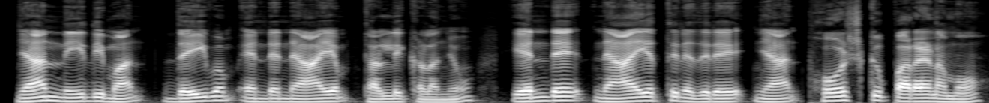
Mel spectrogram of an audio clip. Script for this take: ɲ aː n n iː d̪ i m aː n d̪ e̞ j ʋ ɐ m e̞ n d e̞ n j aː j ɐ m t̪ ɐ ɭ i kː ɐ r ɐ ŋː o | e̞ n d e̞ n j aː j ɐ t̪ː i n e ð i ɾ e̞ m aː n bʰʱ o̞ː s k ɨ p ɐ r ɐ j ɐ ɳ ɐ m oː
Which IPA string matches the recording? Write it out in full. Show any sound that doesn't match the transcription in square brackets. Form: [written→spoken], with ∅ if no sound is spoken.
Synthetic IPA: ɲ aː n n iː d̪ i m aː n d̪ e̞ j ʋ ɐ m e̞ n d e̞ n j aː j ɐ m t̪ ɐ [ɭ→ɭː] i kː ɐ [r→ɭ] ɐ [ŋː→ɲː] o | e̞ n d e̞ n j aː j ɐ t̪ː i n e ð i ɾ e̞ [m→ɲ] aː n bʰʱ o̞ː [s→ʂ] k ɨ p ɐ r ɐ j ɐ ɳ ɐ m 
